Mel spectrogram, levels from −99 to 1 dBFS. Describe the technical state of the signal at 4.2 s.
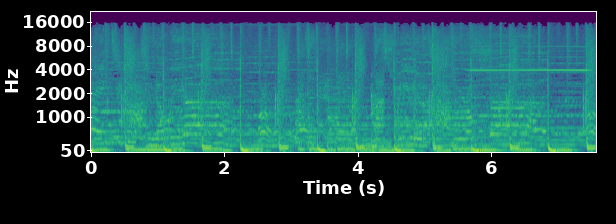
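At 4.2 s the signal is intact, with no dropout, distortion, noise burst or other technical fault to be heard at that point.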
